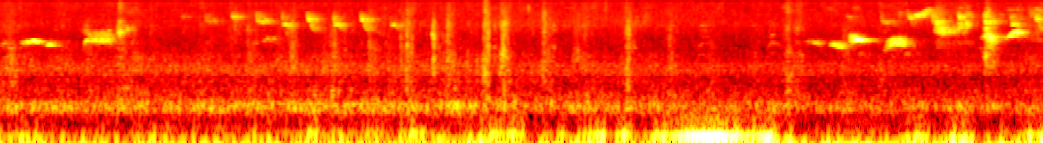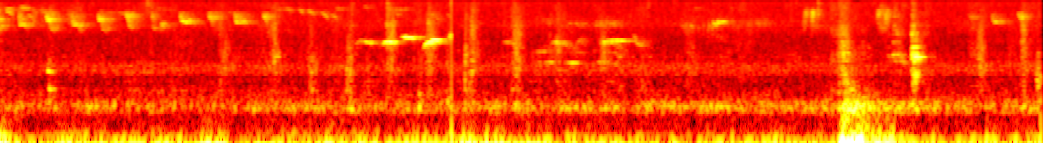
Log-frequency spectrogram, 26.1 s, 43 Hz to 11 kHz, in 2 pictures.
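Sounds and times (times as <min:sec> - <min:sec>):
faint low rumble: 0:00.0 - 0:10.6
songbird chirping: 0:00.0 - 0:26.0.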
